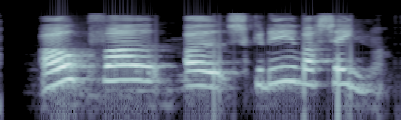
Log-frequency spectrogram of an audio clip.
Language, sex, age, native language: Icelandic, male, 10, Icelandic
